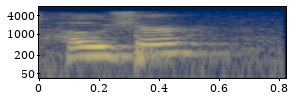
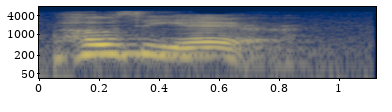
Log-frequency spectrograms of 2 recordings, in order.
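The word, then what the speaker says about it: Hozier: And actually, the guy, do you know his name is not pronounced Hosier? It's Hosier, which makes me like him even less.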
